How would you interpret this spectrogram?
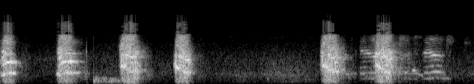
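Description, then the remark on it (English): A dog barks loudly, a quick run of four sharp barks, a pause, then two or three more with a whiny edge as it trails off. “The dog is registering its disdain at the.”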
